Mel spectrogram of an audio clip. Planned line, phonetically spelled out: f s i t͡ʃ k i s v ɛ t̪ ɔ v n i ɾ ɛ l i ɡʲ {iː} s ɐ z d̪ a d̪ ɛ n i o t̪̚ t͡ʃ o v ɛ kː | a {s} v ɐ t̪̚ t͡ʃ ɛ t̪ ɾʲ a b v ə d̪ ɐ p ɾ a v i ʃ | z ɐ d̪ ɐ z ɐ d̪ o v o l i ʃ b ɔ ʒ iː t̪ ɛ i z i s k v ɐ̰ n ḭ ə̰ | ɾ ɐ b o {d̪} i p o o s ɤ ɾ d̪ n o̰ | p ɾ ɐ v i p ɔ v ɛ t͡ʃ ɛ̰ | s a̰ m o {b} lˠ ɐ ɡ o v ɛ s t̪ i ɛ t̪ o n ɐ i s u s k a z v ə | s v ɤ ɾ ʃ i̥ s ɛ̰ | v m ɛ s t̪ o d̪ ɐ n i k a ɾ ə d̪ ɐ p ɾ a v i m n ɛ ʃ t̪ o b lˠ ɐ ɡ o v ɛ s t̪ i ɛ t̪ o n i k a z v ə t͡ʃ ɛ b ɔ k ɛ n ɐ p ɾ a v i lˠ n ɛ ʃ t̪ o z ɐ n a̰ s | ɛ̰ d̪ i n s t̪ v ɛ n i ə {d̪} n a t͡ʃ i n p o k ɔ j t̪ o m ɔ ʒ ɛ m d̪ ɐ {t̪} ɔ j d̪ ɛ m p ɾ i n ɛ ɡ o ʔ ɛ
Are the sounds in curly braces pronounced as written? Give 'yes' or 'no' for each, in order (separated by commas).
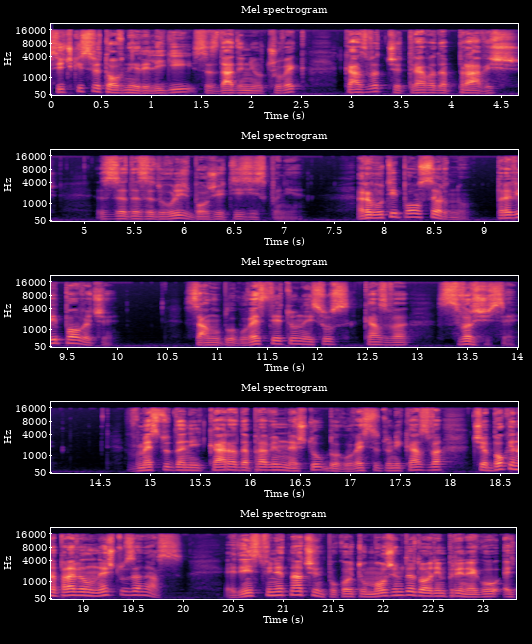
yes, no, no, yes, no, no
